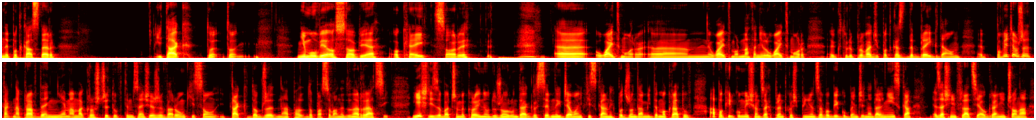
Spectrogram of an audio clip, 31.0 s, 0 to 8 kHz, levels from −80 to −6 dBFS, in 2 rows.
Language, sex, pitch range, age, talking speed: Polish, male, 110-135 Hz, 20-39, 125 wpm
